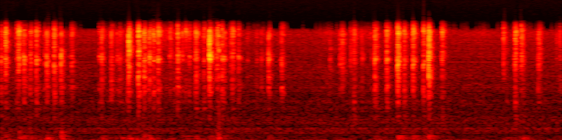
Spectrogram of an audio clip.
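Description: Typing on a computer keyboard: quick, irregular runs of key clicks, with a short lull about three seconds in.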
